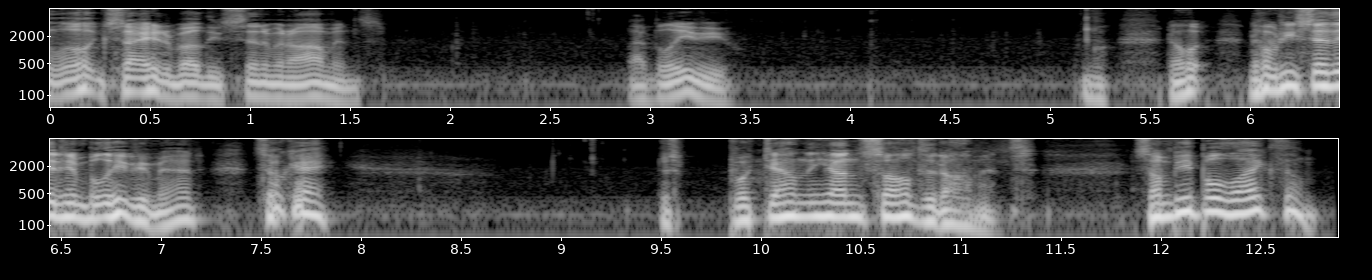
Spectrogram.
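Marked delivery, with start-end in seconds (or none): 5.6-12.8 higher, louder fake calming; high mock-soothing voice. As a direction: soothe him in a shrill mock voice. Mock soothing an excited friend.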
